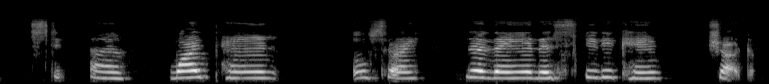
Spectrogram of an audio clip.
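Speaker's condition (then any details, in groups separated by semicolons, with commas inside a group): Cerebral palsy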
